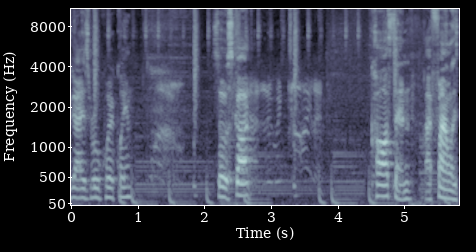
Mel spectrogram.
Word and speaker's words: Cawthon: it to you guys real quickly so scott coffin i finally said it right like cheese i'm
